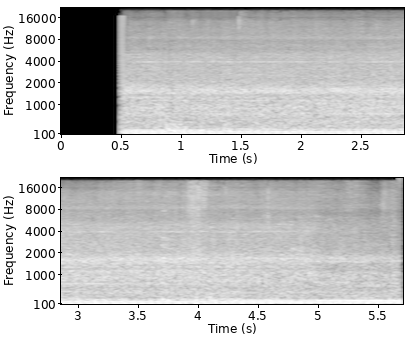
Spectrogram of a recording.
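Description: Steady, close car engine drone with low rumble and road noise on a casual joyride, starting abruptly and holding constant without a voice over it.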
